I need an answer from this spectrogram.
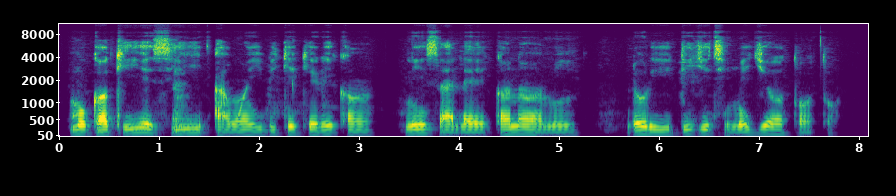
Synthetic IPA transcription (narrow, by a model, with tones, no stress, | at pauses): mo˧kã˨ki˨˦je˦˨si˨˦a˦˨w̃ɔ̃˧i˧bi˧ke˦ke˧ɾe˦kʰã˧ | nĩ˦i˦˨sa˨lɛ˨i˨kã˧˦nãː˦˨mĩ˧ | lo˦ɾi˦di˦d͡ʒi˦˨ti˨me˨˦d͡ʒi˦ɔ˧tɔ˨tɔ˨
